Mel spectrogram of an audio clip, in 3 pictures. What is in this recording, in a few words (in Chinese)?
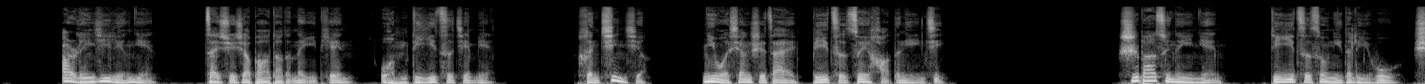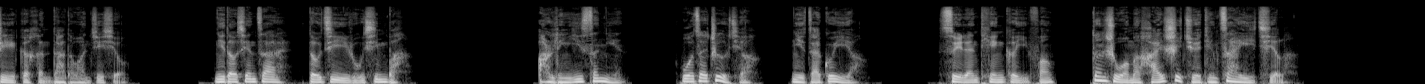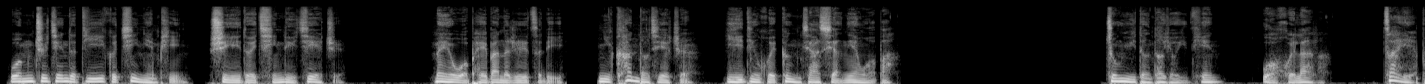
男 婚礼求婚告白, 国语男声配音 年轻时尚飞碟说; 内心独白; 男8年轻时尚飞碟说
